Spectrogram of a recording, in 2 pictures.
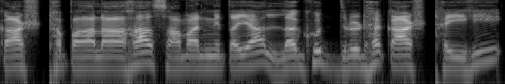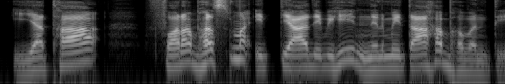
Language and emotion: Sanskrit, neutral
